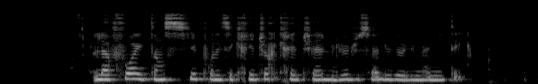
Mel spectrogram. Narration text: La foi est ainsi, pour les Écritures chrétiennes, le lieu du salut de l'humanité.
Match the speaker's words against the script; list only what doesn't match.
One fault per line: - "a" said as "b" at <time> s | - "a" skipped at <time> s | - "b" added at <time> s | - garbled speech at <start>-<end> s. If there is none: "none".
- "le" skipped at 3.3 s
